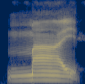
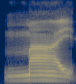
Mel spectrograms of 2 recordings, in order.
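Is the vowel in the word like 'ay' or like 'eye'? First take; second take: eye; eye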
